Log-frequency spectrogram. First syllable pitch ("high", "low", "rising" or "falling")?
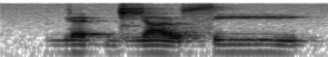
high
